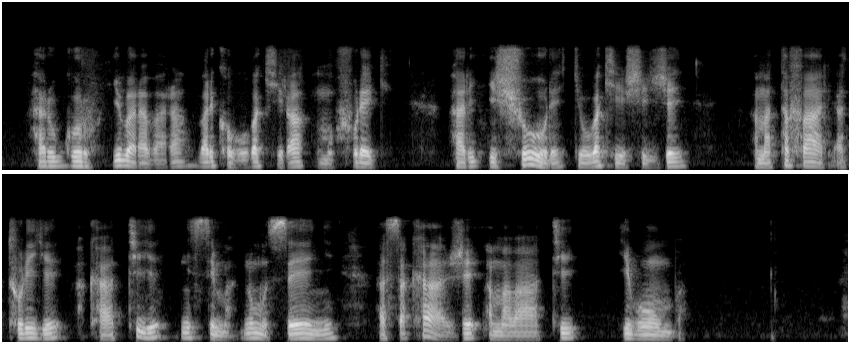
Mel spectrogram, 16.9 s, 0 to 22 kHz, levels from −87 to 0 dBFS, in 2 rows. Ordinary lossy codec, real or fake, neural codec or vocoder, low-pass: Opus, 32 kbps; real; none; 7.2 kHz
